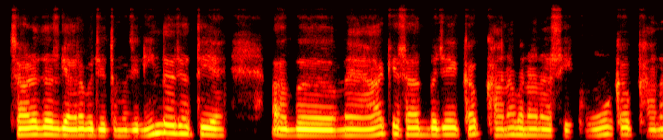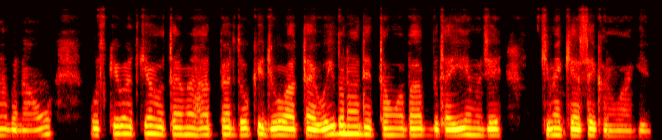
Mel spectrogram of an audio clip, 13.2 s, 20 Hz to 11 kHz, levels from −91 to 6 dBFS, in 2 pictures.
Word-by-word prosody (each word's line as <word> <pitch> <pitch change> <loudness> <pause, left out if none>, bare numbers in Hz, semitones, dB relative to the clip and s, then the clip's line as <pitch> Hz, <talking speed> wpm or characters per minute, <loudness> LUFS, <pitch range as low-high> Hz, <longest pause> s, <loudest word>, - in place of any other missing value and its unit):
साढ़े 155 +1 +4
10 150 -1 +3
11 280 - +4
बजे 285 -1 +3
तो 275 - -9
मुझे 270 0 -1
नींद 195 -6 +1
आ 190 - +2
जाती 170 -3 +1
है। 145 -1 +1 0.5
अब 285 -2 0 0.4
मैं 140 - -1 0.2
आके 175 +1 -3
7 160 -1 -2
बजे 160 +1 +2
कब 160 +2 -2
खाना 145 +2 -5
बनाना 145 -2 -2
सीखूँ, 140 +5 -7
कब 160 -1 -2
खाना 285 +1 -6
बनाऊँ। 270 -8 -6 0.4
उसके 150 +4 -2
बाद 175 -1 -2
क्या 185 0 0
होता 165 -2 -2
है 160 - -1
मैं 160 - -2
हाथ-पैर 155 +1 -3
धो 150 - +2
के 180 - +3
जो 155 - +5
आता 145 0 0
है 135 - +6
वही 145 +6 +5
बना 175 -1 +3
देता 155 -1 -4
हूँ। 150 0 -4
अब 150 - -2
आप 150 - -3
बताइए 140 +3 +4
मुझे 145 0 +2 0.4
कि - - 0
मैं 150 +1 0
कैसे 145 0 +4
करूँ 125 -2 -8
आगे? 125 0 -11
155 Hz, 215 wpm, -21 LUFS, 145-180 Hz, 0.5 s, है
